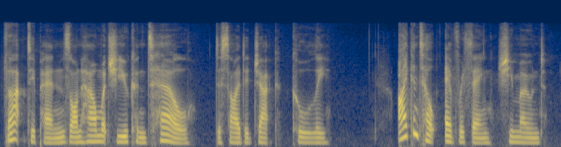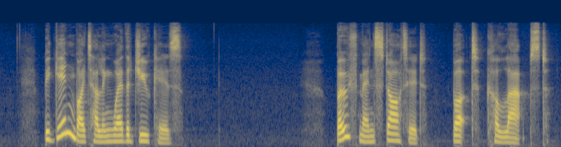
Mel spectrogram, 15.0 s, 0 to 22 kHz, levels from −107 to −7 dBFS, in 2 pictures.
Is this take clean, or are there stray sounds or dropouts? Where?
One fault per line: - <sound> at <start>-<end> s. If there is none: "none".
none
